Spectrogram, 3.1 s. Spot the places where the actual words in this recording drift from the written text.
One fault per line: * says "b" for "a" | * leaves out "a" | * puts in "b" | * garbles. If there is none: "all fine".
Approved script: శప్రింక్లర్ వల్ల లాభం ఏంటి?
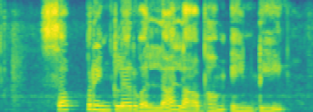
all fine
